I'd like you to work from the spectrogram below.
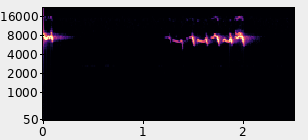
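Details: Bay-breasted warbler calling: one sharp, very high tick, a pause, then a brief run of thin, wavering, lisping notes that grow louder before stopping.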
